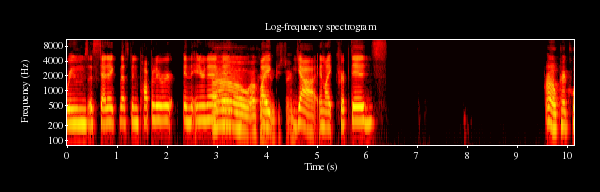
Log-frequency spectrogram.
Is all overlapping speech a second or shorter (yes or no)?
no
